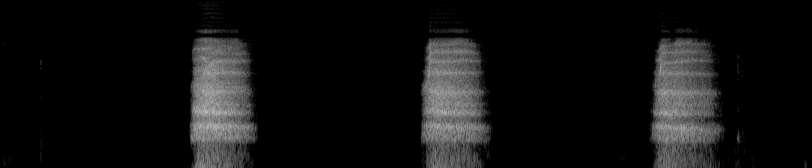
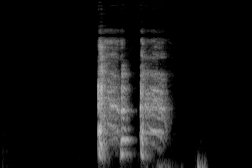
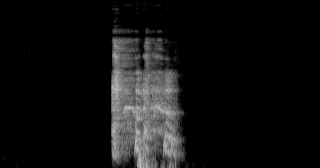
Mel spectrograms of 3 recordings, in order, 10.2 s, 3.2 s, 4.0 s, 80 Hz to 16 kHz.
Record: {"exhalation_length": "10.2 s", "exhalation_amplitude": 17329, "exhalation_signal_mean_std_ratio": 0.33, "cough_length": "3.2 s", "cough_amplitude": 20814, "cough_signal_mean_std_ratio": 0.34, "three_cough_length": "4.0 s", "three_cough_amplitude": 23726, "three_cough_signal_mean_std_ratio": 0.34, "survey_phase": "beta (2021-08-13 to 2022-03-07)", "age": "45-64", "gender": "Female", "wearing_mask": "No", "symptom_none": true, "symptom_onset": "5 days", "smoker_status": "Ex-smoker", "respiratory_condition_asthma": false, "respiratory_condition_other": false, "recruitment_source": "REACT", "submission_delay": "1 day", "covid_test_result": "Negative", "covid_test_method": "RT-qPCR", "influenza_a_test_result": "Negative", "influenza_b_test_result": "Negative"}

